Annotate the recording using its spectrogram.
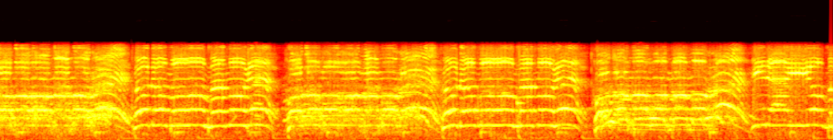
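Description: Anti-nuclear protest chant: amplified voices over a PA with a crowd, calling slogans in repeated phrases of about two seconds, each held and then falling in pitch at the end.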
